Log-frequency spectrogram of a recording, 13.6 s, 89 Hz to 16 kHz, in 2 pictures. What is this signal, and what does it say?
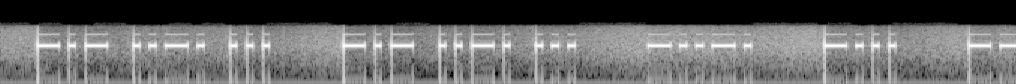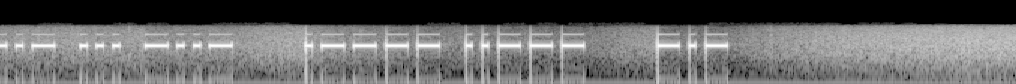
Morse code, heard as a keyed tone, about 22 wpm, 950 Hz. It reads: KFS KFS / B QSX 12 K
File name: blog / swl / 6-abril-2019-12695-USB-KPS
